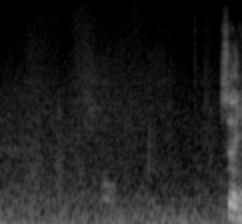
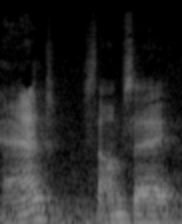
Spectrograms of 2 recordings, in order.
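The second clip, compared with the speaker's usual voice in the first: normal talking voice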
